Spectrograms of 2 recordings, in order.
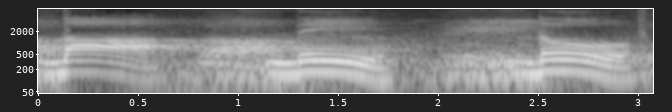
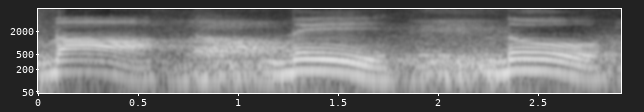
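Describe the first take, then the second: No difference in how they are said.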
